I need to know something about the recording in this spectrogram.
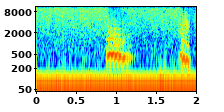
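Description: Loud, steady background noise, heaviest in the low end, in a pause in a man's speech into a microphone; one short spoken syllable comes about a second in and talk resumes near the end.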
